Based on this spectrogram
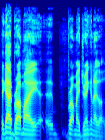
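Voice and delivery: usual speaking voice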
